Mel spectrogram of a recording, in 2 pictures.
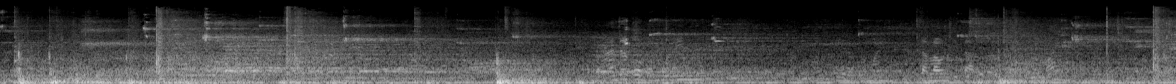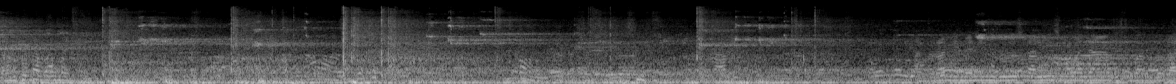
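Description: Badminton rally: sharp racket hits on the shuttlecock at irregular intervals, with one especially loud hit about five seconds in, shoes squeaking on the wooden court floor between shots, and voices talking in the background.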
